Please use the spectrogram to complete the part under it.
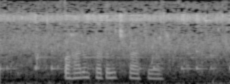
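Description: A cow moos nearby.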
